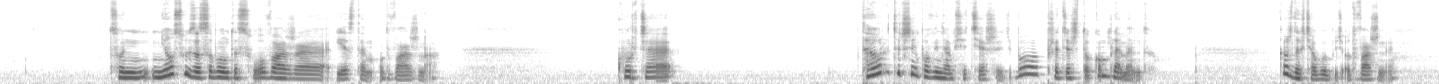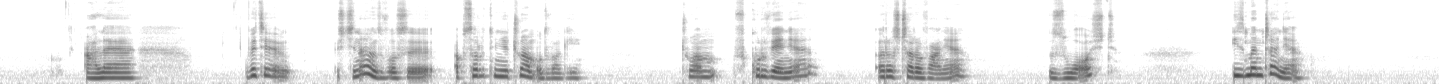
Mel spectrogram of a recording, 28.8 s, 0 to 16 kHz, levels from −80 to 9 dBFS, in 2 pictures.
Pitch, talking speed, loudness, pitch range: 205 Hz, 75 wpm, -31 LUFS, 185-260 Hz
